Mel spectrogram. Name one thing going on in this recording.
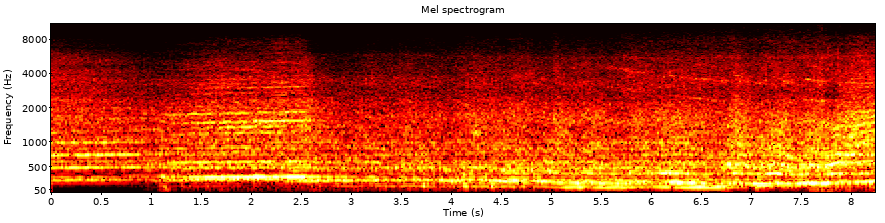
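A second racing car engine approaches with a loud, rising roar.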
